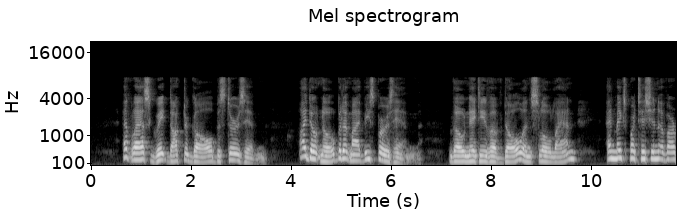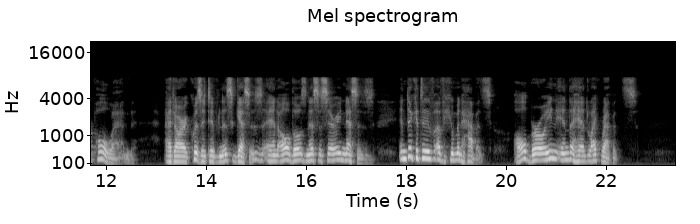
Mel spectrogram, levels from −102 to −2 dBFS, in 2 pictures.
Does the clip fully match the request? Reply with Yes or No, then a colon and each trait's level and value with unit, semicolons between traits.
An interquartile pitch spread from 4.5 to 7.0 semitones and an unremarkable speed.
No: average, 5.2 semitones; slow, 130 wpm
